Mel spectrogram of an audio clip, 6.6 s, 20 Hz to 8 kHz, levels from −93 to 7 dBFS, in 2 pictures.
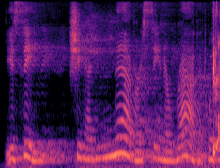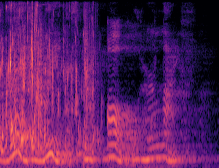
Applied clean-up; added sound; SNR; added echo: none; Splash, splatter; -2 dB; reverberation time 2.3 s.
